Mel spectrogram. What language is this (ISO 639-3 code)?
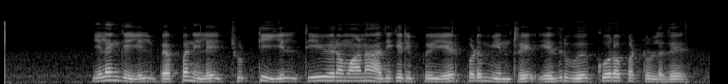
tam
